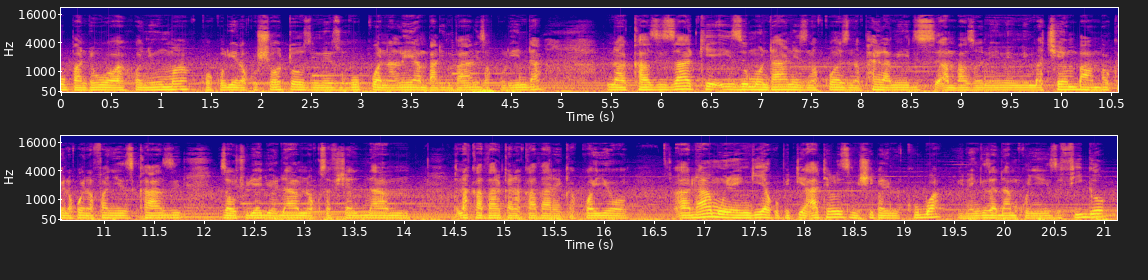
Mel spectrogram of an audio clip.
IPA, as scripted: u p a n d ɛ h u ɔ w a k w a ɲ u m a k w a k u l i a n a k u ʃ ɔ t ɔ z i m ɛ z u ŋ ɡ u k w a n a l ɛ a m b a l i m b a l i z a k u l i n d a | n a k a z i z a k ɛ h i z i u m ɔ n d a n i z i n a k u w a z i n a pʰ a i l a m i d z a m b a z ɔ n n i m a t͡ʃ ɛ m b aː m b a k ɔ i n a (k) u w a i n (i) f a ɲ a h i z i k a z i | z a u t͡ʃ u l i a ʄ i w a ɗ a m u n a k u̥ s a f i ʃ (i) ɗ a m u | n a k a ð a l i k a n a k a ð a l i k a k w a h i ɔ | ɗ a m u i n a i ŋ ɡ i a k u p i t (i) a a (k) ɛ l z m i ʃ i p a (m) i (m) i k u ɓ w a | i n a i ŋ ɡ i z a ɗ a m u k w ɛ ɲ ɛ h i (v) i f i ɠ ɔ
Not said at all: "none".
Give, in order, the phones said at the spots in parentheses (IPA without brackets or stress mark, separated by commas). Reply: k, a, a, i, t, n, m, z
